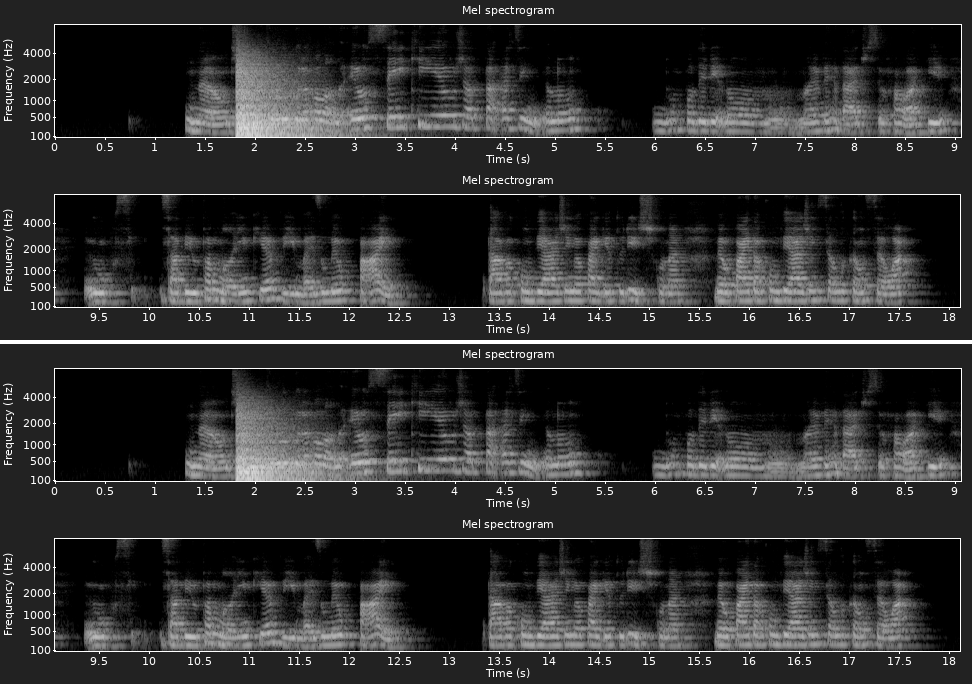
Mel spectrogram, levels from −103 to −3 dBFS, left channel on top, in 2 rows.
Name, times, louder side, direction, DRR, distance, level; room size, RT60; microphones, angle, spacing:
voice 1, 1.3-5.3 6.0-8.9 9.4-9.6 10.2-12.5 13.4-17.5, left 1 dB, 5° left, 1 dB, 2.0 m, -39 dB
sound 1, 1.8-2.8, left 1 dB, 25° left, 1.1 m, -25 dB
10.0 x 9.9 x 3.5 m, 0.41 s
head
